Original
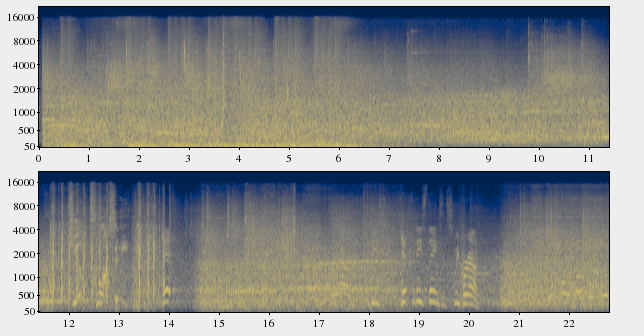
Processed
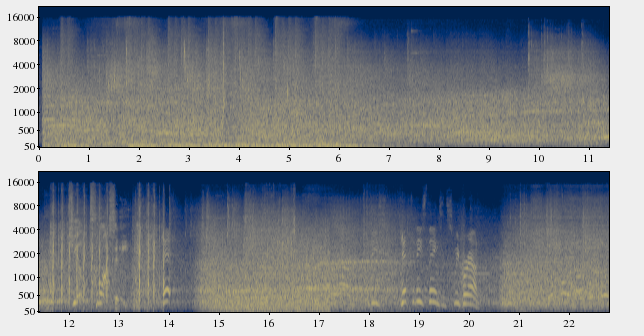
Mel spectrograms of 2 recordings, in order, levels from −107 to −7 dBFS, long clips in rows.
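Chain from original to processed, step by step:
0:14.68–0:17.23: delay with pitch and tempo change per echo 108 ms, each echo −6 semitones, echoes 3
level −8.5 dB

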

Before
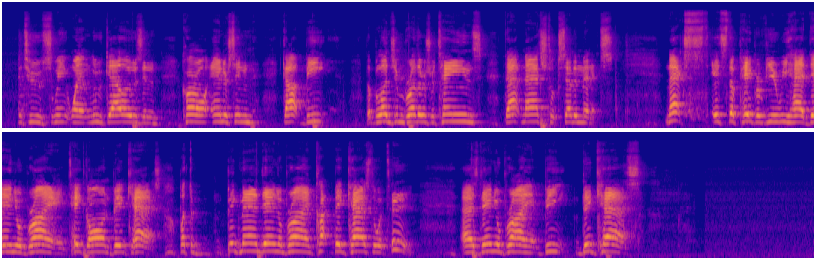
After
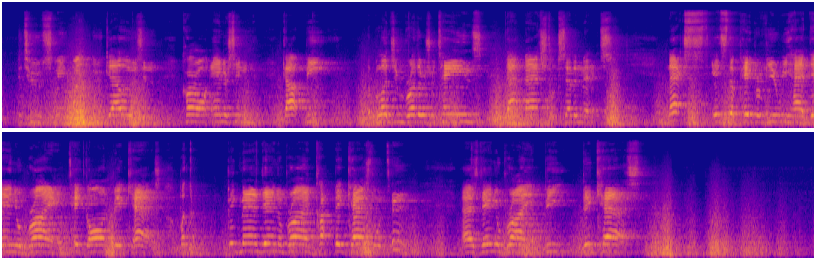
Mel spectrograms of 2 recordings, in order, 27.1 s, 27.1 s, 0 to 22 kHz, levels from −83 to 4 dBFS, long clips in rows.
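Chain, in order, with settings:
wind on the microphone 400 Hz −29 dBFS
high-pass filter 120 Hz 24 dB per octave
high-shelf EQ 12,000 Hz +7.5 dB
rectangular room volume 2,300 cubic metres, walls mixed, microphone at 0.76 metres
level −1 dB

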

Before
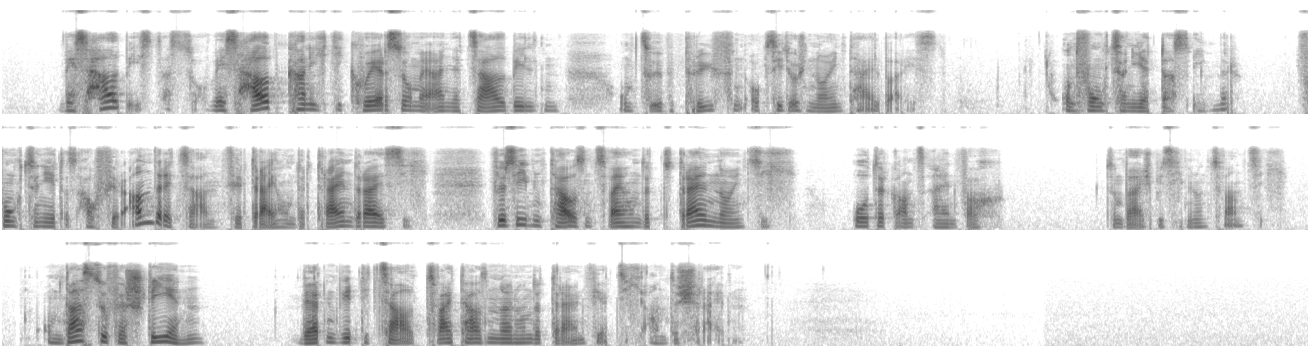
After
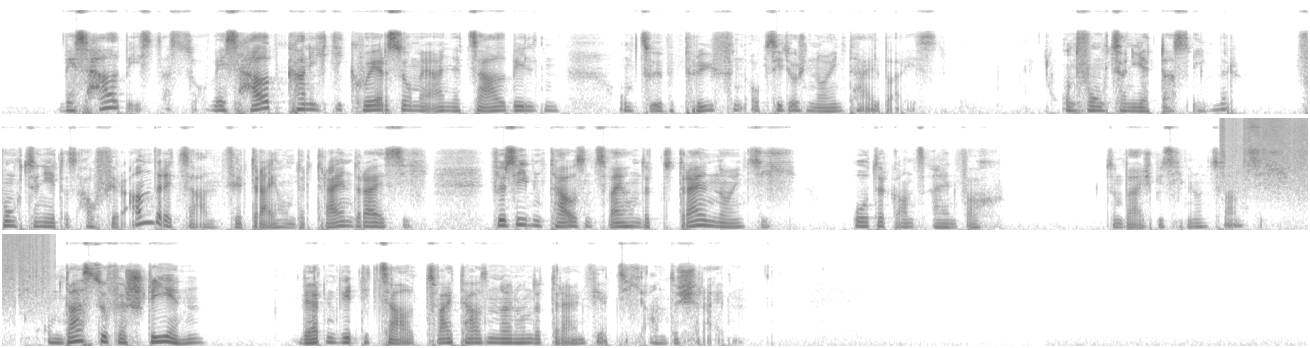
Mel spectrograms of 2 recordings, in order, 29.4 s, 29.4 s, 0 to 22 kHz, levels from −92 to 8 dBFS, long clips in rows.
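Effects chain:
0:18.93–0:19.99: spike at every zero crossing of −25 dBFS
guitar amp tone stack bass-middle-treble 6-0-2
level +8 dB

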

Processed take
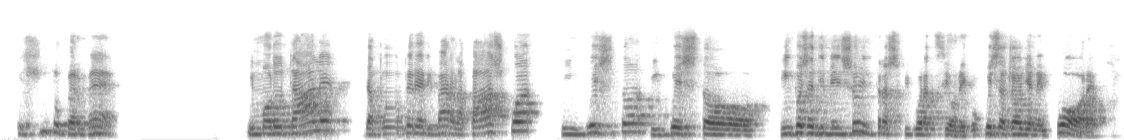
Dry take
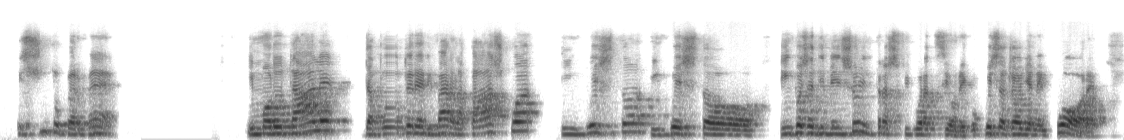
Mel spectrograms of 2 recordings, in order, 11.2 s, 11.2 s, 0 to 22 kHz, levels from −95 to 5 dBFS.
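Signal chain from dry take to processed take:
0:02.50–0:04.73: harmonic and percussive parts rebalanced harmonic −5 dB
low-pass that shuts in the quiet parts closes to 400 Hz, open at −20 dBFS
level −8.5 dB

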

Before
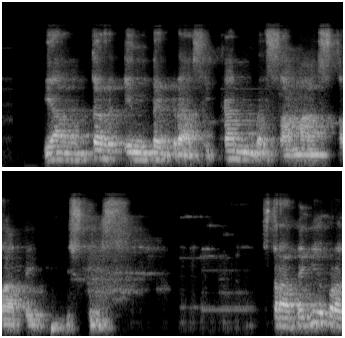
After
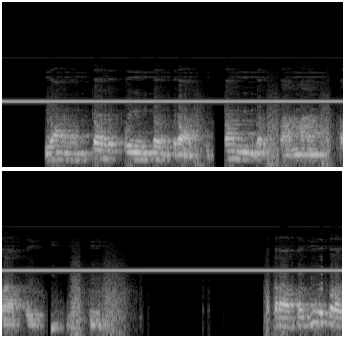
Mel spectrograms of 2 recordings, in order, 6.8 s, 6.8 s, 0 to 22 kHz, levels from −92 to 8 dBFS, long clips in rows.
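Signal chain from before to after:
dead-zone distortion −46 dBFS
switching amplifier with a slow clock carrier 2,100 Hz

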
